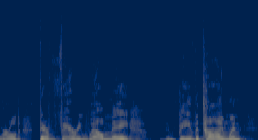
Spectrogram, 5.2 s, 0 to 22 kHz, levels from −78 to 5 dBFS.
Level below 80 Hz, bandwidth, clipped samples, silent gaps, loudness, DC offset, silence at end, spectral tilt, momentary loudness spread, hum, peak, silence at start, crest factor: under -90 dBFS; 19 kHz; under 0.1%; none; -38 LUFS; under 0.1%; 0.3 s; -6.5 dB/octave; 16 LU; none; -20 dBFS; 0 s; 18 dB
